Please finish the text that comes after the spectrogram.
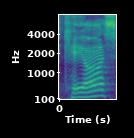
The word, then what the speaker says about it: Kayhaos: It's Chaos. It's not spelled like chaos. It's KAYHAOS.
